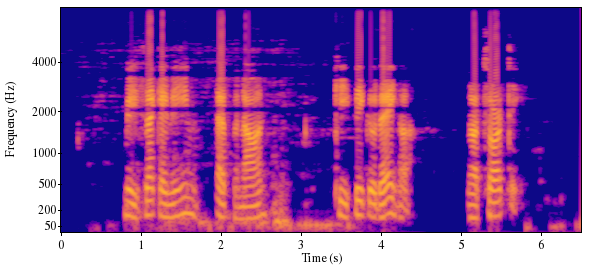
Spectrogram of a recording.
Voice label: voice, hebrew language; Psalm 119:100; meezekayneem etbonan, kee feekoodeyha natsartee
